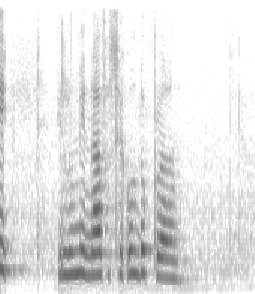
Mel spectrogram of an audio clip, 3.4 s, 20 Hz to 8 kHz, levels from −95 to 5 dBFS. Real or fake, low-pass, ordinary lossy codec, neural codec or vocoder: real; 7.2 kHz; none; none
